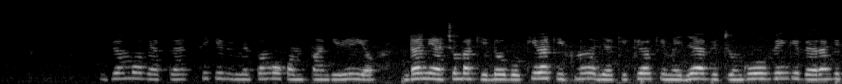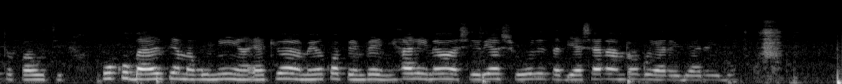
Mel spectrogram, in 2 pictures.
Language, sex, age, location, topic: Swahili, female, 18-24, Dar es Salaam, finance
